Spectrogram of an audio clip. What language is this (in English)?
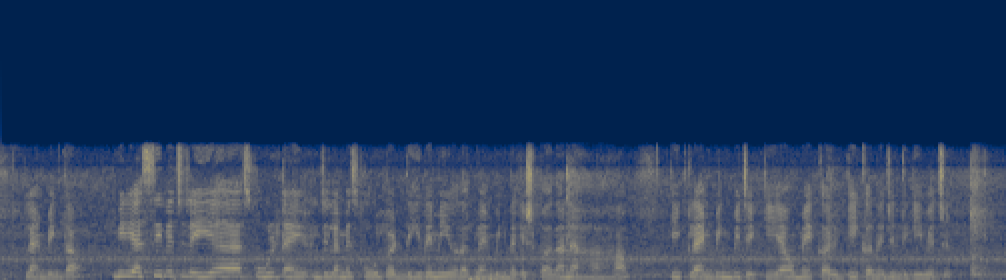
Dogri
